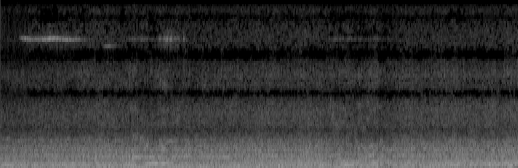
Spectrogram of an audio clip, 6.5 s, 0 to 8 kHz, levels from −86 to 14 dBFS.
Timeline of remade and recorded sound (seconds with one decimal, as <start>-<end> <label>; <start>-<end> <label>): 0.0-1.6 recorded; 1.6-2.3 remade; 2.3-4.1 recorded; 4.1-4.9 remade; 4.9-6.5 recorded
